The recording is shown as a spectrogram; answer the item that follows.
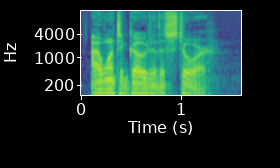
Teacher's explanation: When I say it, I stress I, want, go, and store. The words to and the are much softer, almost like background music,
